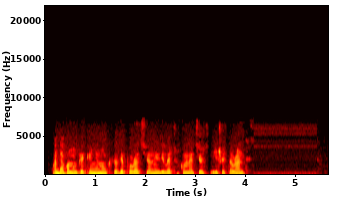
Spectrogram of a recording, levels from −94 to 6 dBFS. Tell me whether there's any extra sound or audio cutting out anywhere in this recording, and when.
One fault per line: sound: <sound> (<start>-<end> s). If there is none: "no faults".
no faults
